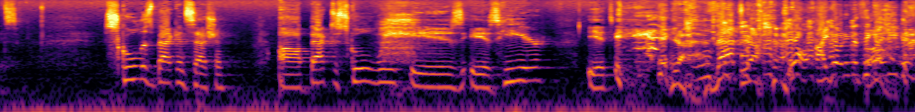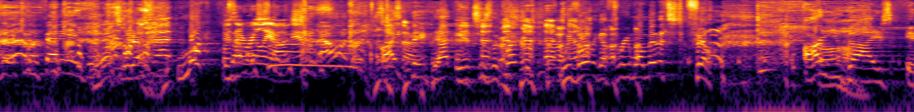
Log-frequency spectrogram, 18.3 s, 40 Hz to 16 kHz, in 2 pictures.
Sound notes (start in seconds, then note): 9.8 sighing; 14.3 laughter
